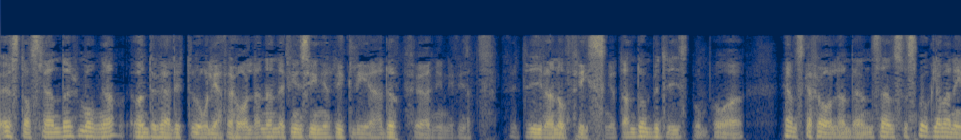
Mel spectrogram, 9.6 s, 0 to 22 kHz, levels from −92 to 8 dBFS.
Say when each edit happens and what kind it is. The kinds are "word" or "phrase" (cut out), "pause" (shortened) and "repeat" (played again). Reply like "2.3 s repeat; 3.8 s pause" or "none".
4.7 s word; 5.0 s pause; 6.0 s word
